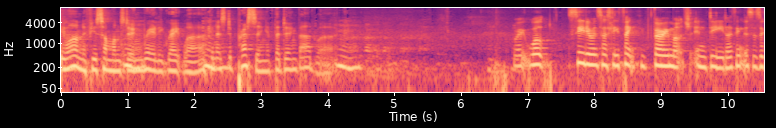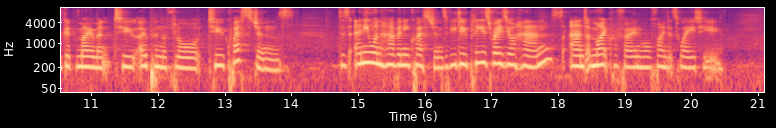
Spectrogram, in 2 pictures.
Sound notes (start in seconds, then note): 4.4 laughter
